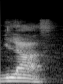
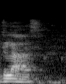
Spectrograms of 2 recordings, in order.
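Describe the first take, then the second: First: An extra vowel splits the g and l. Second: The g and l are said together. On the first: This is the everyday spoken form. "जैसे बोलते हैं गिलास" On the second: This is the standard written form. "ग्लास शुद्ध होता है"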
